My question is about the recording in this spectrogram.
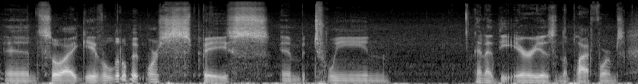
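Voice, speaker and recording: A man with a deep voice talks viewers through a game in a casual, informal way. He sounds enthusiastic as he explains things. There is audible noise in the recording behind him. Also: a bit bright, rough recording. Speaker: video host. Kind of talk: casual gameplay walkthrough commentary. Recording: clear background noise.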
